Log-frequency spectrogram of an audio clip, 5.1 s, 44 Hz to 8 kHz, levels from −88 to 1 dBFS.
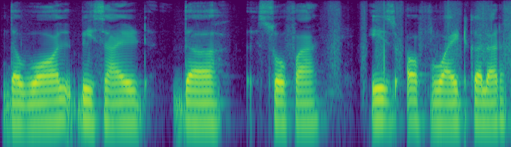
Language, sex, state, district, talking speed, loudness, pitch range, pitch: English, male, Jharkhand, Garhwa, 105 wpm, -15 LUFS, 105-115 Hz, 110 Hz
